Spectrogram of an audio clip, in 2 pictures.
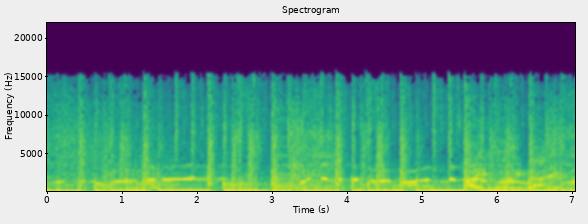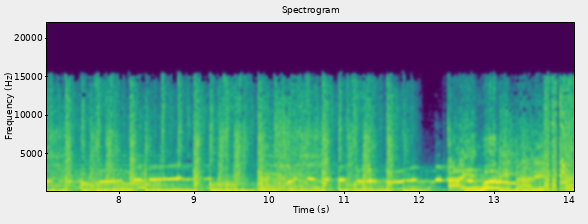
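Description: A loud pop track with a bright whistled melody gliding over punchy drums and deep bass, the beat steady throughout before a brief breakdown near the end.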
